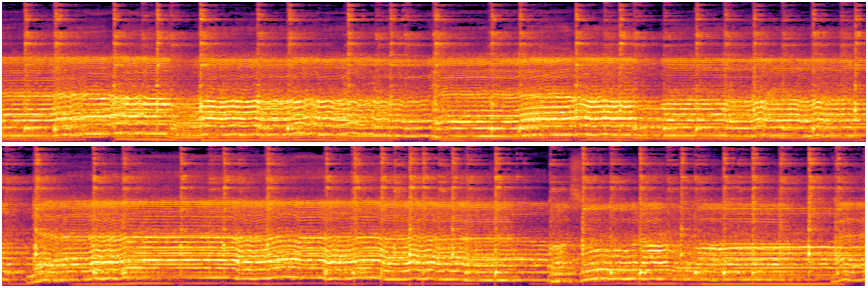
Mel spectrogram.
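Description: Banjari sholawat: male voices singing an Arabic devotional chant through microphones, with a melody that pauses briefly every few seconds, over a steady rhythm of hand-played terbang frame drums.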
